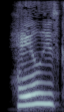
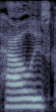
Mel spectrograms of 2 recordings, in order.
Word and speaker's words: Halley: Haley's Comet is actually pronounced Halley's Comet because it has two L's. It's it's it's pronounced like Valley Halley.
